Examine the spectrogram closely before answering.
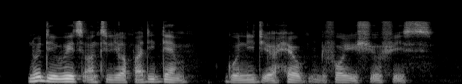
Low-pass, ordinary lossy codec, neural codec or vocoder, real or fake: none; none; none; real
